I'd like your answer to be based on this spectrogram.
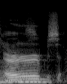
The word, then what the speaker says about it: herb: It's herb. It's herb. H-E-R-B. – It's silent. Herb.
